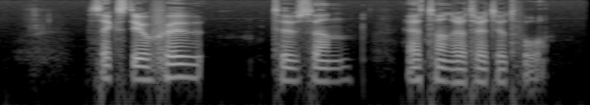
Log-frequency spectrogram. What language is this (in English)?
Swedish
